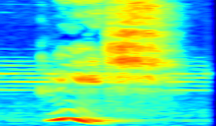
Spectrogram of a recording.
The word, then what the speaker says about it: কৃষ: যেমন ক রিকার ক্রি, সাথে তালবস্য, তাহলে এই শব্দটির উচ্চারণ হবে কৃষ। ক রিকার ক্রি এবং সাথে রয়েছে তালবস্য, কৃষ।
